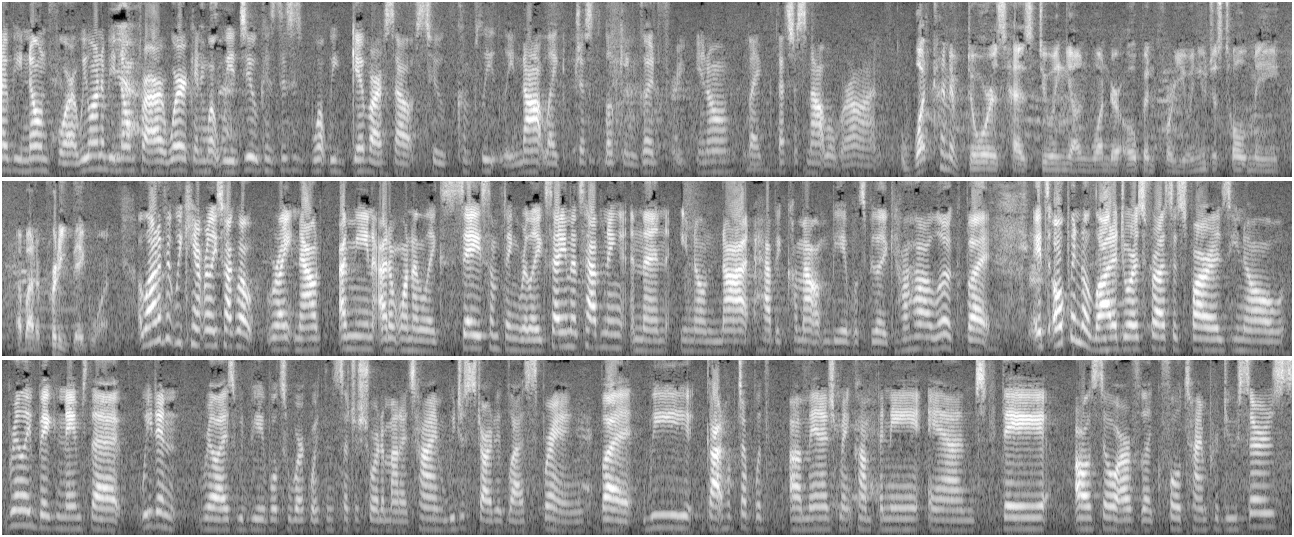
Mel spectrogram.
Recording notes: In an interview recorded at a local cafe.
